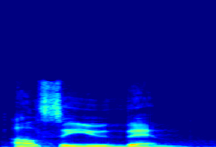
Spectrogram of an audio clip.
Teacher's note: is now a definite commitment and an end to the arrangement notice how the stress is on the word then to confirm that the time is definite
